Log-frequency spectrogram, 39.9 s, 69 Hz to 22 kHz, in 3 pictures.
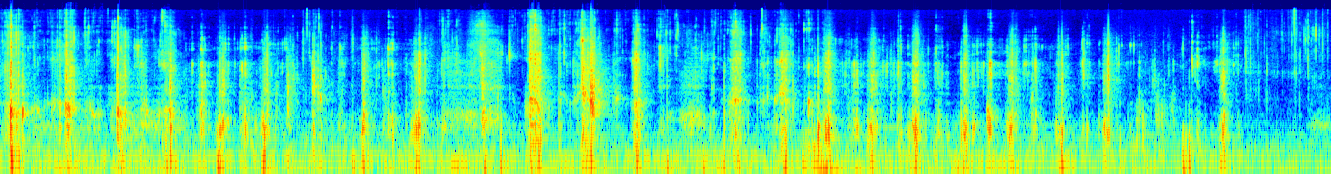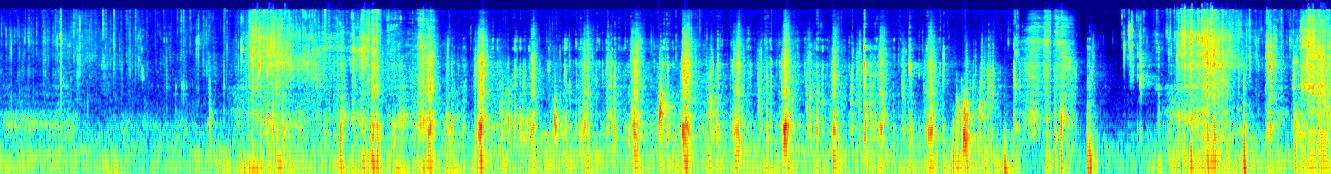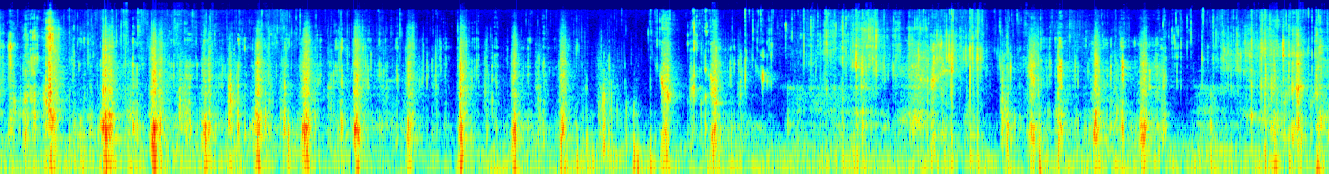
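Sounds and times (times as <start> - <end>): chewing: 0.0 - 39.9
crunchy bites: 24.6 - 39.9.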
